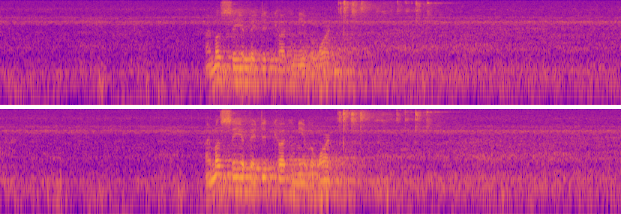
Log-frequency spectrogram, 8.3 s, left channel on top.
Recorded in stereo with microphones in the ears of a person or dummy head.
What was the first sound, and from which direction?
A man speaking, 75° right (ahead or behind).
